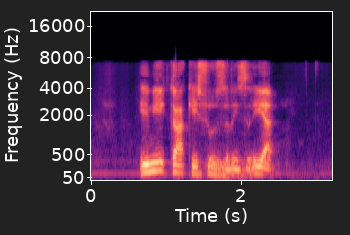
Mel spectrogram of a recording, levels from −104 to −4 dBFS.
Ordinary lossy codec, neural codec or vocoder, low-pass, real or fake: AAC, 64 kbps; codec, 16 kHz, 1 kbps, FunCodec, trained on LibriTTS, 50 frames a second; 7.2 kHz; fake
